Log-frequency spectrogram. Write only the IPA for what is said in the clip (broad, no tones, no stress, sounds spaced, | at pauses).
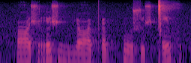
ʕ o ʃ r ø ʃ ɦ ṳ ɦ y ʕ ø pʼ œ kʷ k͡p u s y ʃ ǀ e xʷ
